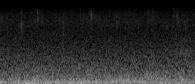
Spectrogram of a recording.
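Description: A rain shower pours down in Morbi, Gujarat, over waterlogged streets, a dense continuous hiss of drops with a low rumbling undertone and no voices.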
